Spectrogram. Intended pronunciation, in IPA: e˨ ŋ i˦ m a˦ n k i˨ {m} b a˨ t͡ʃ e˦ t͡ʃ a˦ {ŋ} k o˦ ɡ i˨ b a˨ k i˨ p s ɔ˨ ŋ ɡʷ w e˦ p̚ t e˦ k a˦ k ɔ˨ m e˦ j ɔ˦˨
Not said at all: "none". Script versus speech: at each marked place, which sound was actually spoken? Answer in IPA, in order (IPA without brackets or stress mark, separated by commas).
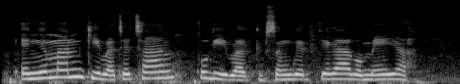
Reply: none, ŋ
